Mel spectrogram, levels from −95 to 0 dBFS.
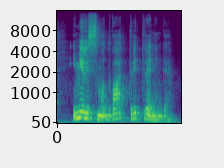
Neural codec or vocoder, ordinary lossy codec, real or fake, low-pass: none; none; real; 14.4 kHz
